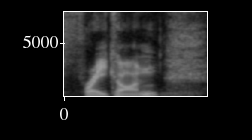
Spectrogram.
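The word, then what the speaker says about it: FreakCon: It's called Frecon. Um, it happens to be free. you, it's free. Um, but it's spelled like you're a freak, like f r e a k o n. Um, and that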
